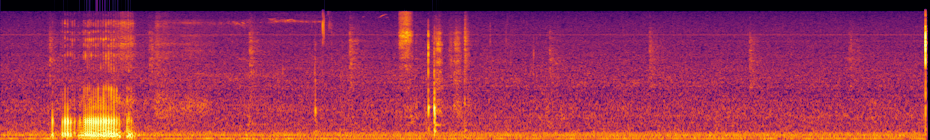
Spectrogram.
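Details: Boxer puppy sleeping: one short, rough, low snort-like snore early on, then faint rustles and small knocks over a constant indoor hum.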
